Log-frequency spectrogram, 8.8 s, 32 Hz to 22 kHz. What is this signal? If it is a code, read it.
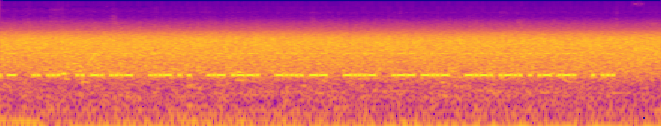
Morse code, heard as a keyed tone, machine-sent, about 37 wpm, 450 Hz, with radio static and street noise. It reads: … IS INV VEE UP 6M <BT> WX CLEAR ES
